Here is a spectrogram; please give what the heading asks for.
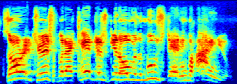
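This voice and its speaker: An actor playing a smug, theatrical billionaire villain with dry bravado in a staged play reading. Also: male voice, very high voice, quick pace, creaky, sharp tone, exaggerated voice. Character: cocky, theatrical billionaire villain, stoic through pain.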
